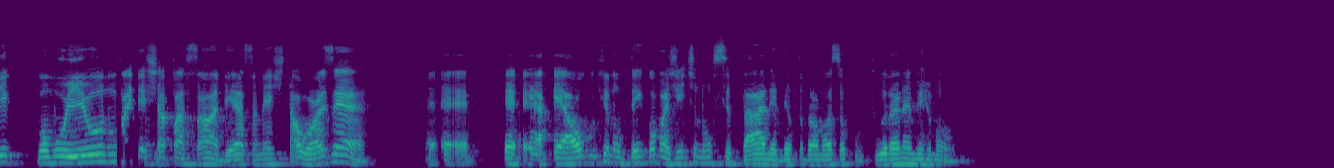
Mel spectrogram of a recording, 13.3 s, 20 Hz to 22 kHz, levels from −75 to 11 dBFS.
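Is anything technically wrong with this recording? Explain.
No, nothing in this speech recording points to a technical fault. There is nothing to flag or correct.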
